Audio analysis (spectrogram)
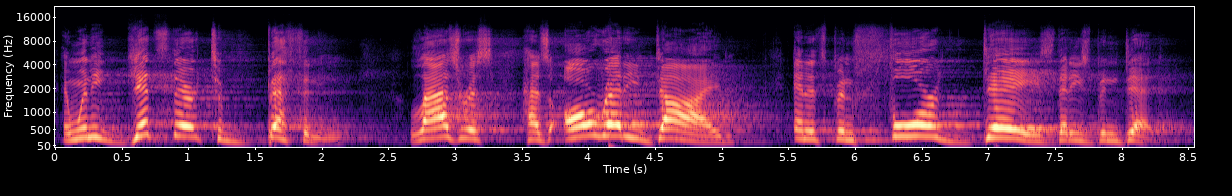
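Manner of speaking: rising preacher's narration; dramatic sermon storytelling. Real, not acted. Preacher setting the scene at Bethany, dramatic telling. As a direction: build the scene with punched, stretched key words.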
